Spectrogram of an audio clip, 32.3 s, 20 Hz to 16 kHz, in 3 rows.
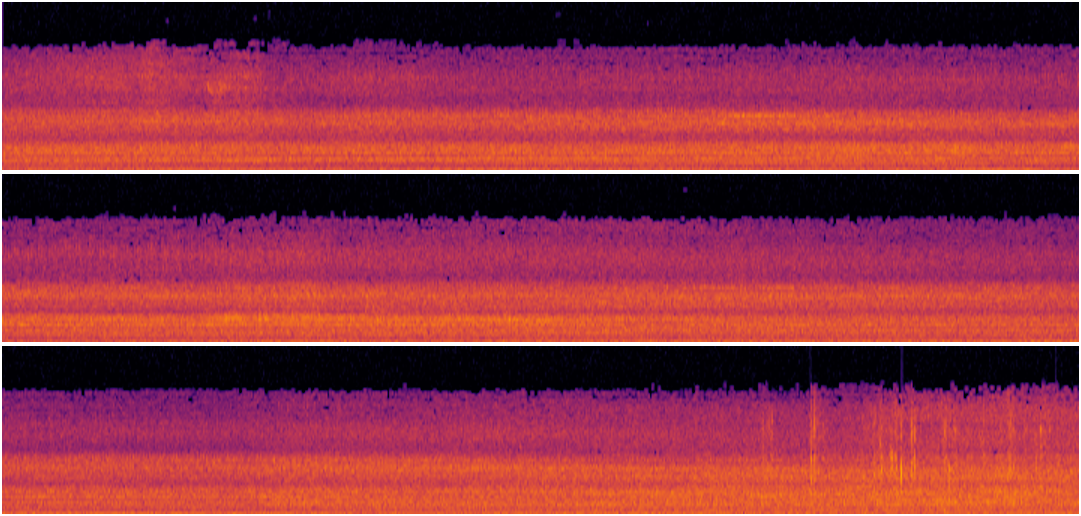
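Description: Terex Fuchs MHL 340 material handler's diesel engine running steadily, its pitch rising a little about 13 seconds in and holding there.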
